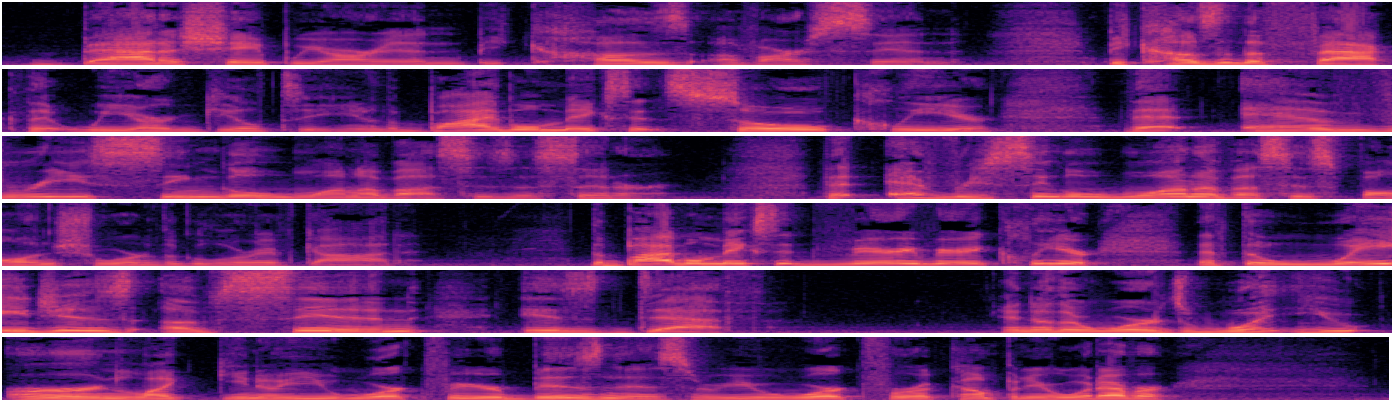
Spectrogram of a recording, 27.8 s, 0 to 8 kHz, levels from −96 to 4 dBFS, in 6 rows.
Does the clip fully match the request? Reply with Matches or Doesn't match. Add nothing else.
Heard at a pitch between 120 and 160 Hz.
Matches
